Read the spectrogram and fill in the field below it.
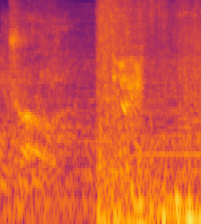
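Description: An energy blast whooshes and crackles.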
